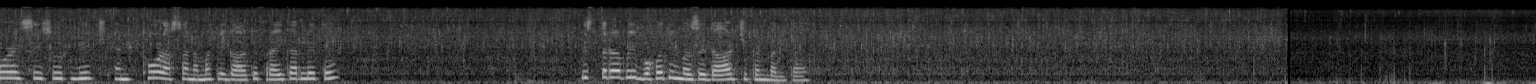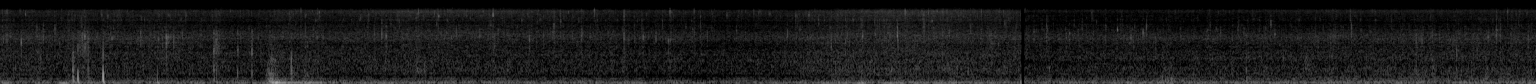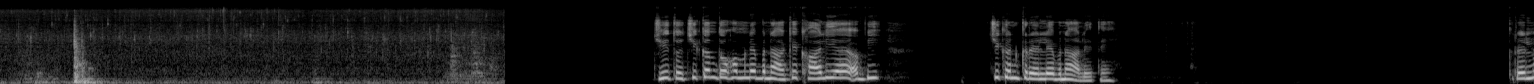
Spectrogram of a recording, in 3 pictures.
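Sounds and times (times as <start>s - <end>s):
chicken frying in hot oil: 0.0s - 35.8s.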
